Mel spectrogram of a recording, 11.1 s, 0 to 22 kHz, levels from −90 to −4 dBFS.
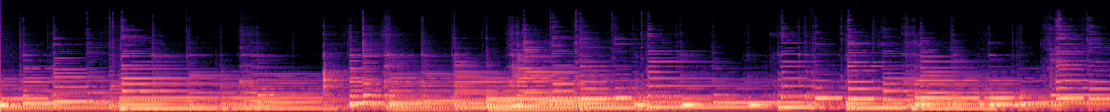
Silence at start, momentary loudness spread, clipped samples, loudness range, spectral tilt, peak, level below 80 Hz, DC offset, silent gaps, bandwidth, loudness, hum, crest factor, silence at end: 0 s; 6 LU; under 0.1%; 3 LU; -10 dB/octave; -4 dBFS; -38 dBFS; under 0.1%; none; 7.6 kHz; -19 LUFS; none; 14 dB; 0 s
